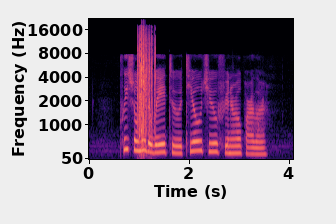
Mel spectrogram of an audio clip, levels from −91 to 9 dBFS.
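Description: From 0.96 to 1.33 s, cable scratch noise rides over the speech: a dense, uneven burst of scratching and rustling, slightly louder than the speech itself. The likely cause is a worn cable or connector being moved, its contact resistance fluctuating rapidly.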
